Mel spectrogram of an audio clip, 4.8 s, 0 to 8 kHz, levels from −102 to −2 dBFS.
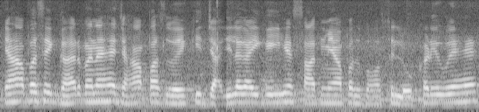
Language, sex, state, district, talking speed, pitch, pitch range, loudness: Hindi, male, Madhya Pradesh, Katni, 300 wpm, 170 Hz, 160-185 Hz, -15 LUFS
